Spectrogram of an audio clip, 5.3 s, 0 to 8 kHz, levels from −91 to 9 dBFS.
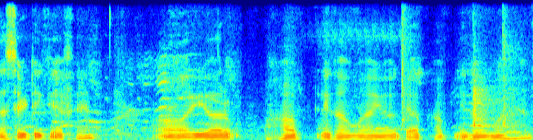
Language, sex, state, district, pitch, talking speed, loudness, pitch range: Hindi, male, Uttar Pradesh, Jalaun, 100 Hz, 90 wpm, -18 LUFS, 95-105 Hz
